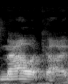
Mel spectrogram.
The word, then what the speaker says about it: Malachi: Nemesis of Fonzi on Happy Days but it's pronounced Malachi Malachi Richards a junior from Glendale are week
